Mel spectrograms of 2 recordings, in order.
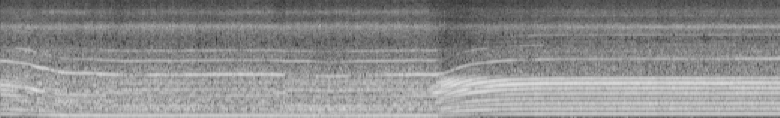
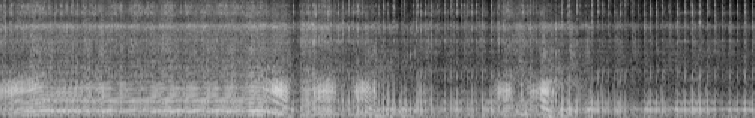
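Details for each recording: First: Poulan two-stroke leaf blower, first start after five months stored, running after heavy priming and richening the high-speed mixture screw: steady, even buzz revving cleanly to a higher held speed, smooth with no hunting or stumble; runs fine now. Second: Poulan two-stroke leaf blower being winterized, fuel tank drained and primer bulb empty, run on choke toggled on and off: buzzy engine climbs and drops unevenly, stuttering and fading as it starves for fuel.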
